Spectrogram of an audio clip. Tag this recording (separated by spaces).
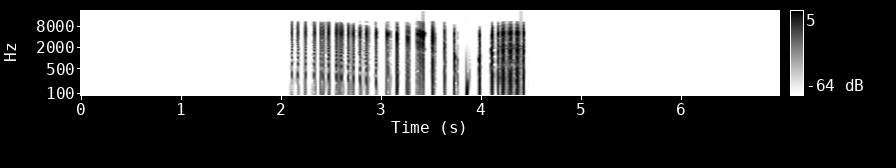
warped grains stretch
